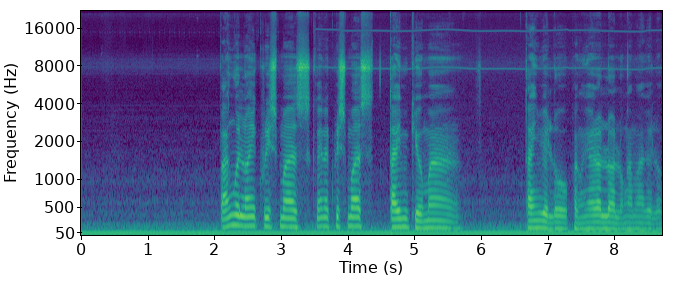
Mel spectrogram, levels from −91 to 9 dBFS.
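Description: Switching supply whistle runs from 3.50 s to the end of this speech recording: a thin high tone that wanders between about 7.47 and 7.88 kHz, roughly 25 dB below the speech. A switching power supply running in an audible burst mode, its frequency shifting with load, produces this.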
